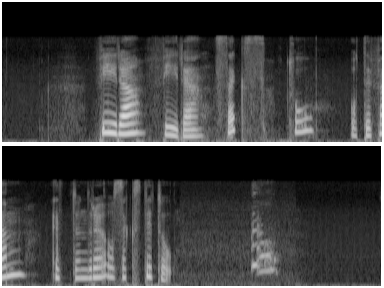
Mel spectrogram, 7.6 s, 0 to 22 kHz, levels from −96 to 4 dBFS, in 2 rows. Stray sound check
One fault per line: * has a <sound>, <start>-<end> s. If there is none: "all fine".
* has a bark, 6.3-6.6 s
